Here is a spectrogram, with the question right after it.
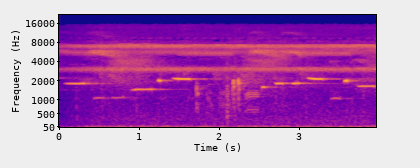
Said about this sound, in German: Aber das, was der sogenannte Flageolett-Zaunkönig in den Regenwäldern in Südamerika pfeift, ist das Musikalischste, was Forscher bisher entdeckt haben.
